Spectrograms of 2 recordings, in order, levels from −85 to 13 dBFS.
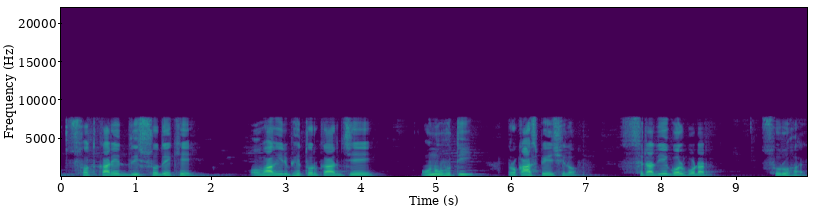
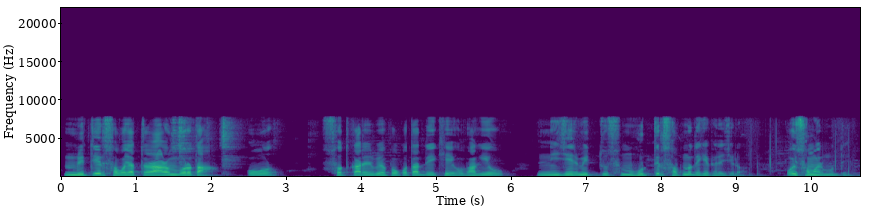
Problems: constant background noise, background conversations at intervals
